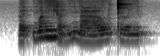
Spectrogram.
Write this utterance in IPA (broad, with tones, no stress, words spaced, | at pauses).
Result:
ɐ˨˥t̚mɐ˥ŋjɐ˨˥n n̪aː˨˥wt̪ɵ˧n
